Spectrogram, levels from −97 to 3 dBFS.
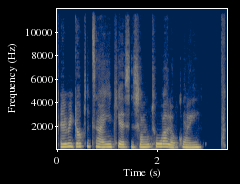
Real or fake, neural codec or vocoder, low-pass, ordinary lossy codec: fake; codec, 24 kHz, 1 kbps, SNAC; none; none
